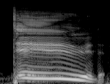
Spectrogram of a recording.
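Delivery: loud, high excited "Dude!"; excited shout. Real, not acted. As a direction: burst out with real delight. Excited outburst at discovery.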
